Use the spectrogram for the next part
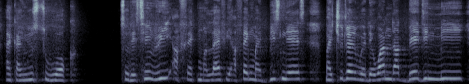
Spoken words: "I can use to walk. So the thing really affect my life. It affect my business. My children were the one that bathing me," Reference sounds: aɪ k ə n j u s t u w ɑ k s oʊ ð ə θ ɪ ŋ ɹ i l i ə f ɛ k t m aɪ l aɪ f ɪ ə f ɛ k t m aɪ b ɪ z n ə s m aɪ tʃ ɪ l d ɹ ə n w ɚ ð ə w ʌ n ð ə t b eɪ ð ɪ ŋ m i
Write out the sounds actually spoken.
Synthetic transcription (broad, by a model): aɪ k ə n j u s t u w ɑ k s oʊ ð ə s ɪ ɹ i i f ɛ k t m aɪ l aɪ f ɪ ə f ɛ k t m aɪ b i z n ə s m aɪ tʃ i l d ɹ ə n w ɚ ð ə w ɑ n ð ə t b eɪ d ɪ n m i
